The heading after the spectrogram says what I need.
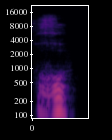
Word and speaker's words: rho: La masse volumique d’une espèce chimique se note avec cette lettre de l’alphabet grecque, qui se prononce rho.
